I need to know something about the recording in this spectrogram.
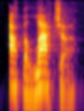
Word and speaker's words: Appalachia: outskirts of Appalachia, though deep enough that we learned the local pronunciation, Appalachia. It was far too small to have a movie theater.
